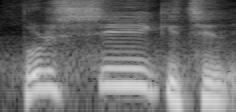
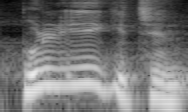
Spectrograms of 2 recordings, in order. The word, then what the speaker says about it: 불이기친: 주공이 이 노공에게 말하기를 그러니까 백금에게 말하기를 아들인 백금 군자는 불시기친 이 시락 읽지 않고 이라고 읽습니다. 이때는 불이기친 이라는 것은 뭐냐면 이 글자하고 통용자인데 느슨하게 하다.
